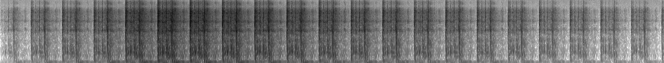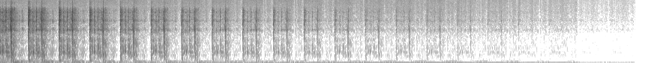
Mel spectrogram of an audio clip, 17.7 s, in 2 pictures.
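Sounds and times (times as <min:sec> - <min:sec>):
horse galloping: 0:00.0 - 0:12.2.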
